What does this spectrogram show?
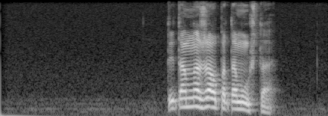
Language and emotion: Russian, angry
